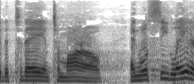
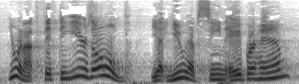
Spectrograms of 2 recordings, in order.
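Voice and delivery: high-pitched disbelief, slowing on the second half; incredulous challenge; 5 semitones higher than usual. Retold or imitated. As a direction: challenge him with a raised, questioning voice.

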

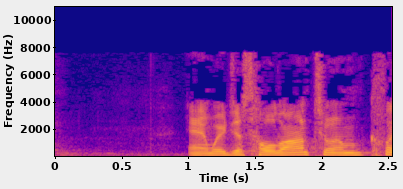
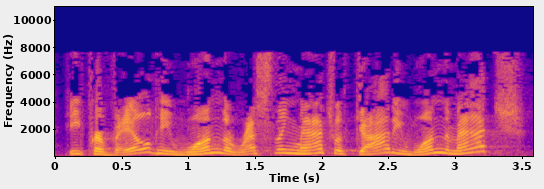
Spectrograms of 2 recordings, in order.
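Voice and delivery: much higher "Wait a second. He prevailed?" with rising questions; mock disbelief; 8 semitones higher, 3 dB louder than usual. Scene: preacher voicing a doubting listener, incredulous. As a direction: play the astonished listener. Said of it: "You say".

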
